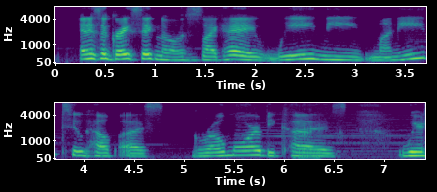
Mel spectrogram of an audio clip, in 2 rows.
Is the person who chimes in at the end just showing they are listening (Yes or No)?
Yes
